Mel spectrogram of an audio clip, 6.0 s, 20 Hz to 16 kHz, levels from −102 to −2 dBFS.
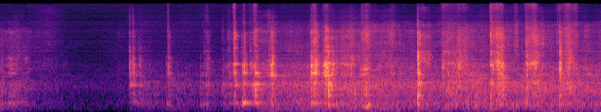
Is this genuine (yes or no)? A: no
